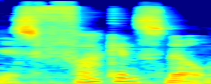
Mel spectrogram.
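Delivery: muttered very quietly. Retelling brushing snow off the car alone outside, mumbled under breath. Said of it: "I mumble under my breath".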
